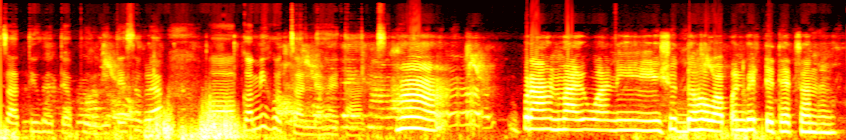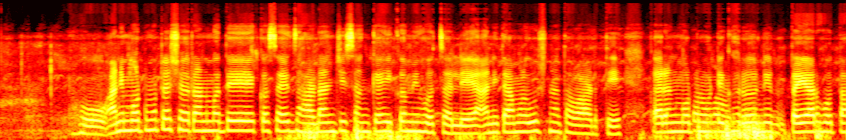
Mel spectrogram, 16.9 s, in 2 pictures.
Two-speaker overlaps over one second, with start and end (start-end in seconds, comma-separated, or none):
none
